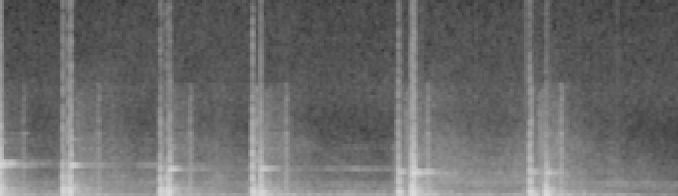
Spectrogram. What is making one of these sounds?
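Heavy stone slabs topple and knock against each other one after another.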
